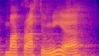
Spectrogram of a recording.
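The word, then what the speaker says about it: μακροθυμία: Makrothumia, and hupomeno. So makrothumia is made up of 2 root words, makros, which is long, thumos, which is passion or anger.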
